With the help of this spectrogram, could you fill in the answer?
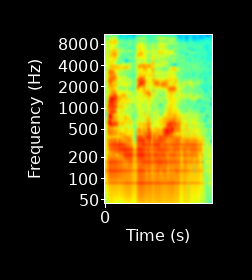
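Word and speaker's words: Waldinger: Bueno, el estudio, el último director del estudio se llama Robert Vandilien. Se escribe Wandinger, de origen alemán.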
